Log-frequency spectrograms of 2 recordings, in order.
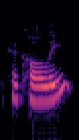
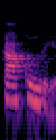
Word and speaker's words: Kakali: there for us um so coley it's kakouli actually cockley there we go thank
